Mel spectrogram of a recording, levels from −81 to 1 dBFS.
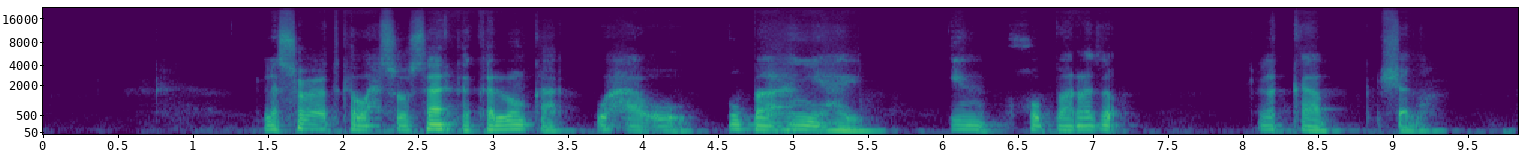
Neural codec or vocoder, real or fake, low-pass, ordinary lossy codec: codec, 44.1 kHz, 2.6 kbps, DAC; fake; none; none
